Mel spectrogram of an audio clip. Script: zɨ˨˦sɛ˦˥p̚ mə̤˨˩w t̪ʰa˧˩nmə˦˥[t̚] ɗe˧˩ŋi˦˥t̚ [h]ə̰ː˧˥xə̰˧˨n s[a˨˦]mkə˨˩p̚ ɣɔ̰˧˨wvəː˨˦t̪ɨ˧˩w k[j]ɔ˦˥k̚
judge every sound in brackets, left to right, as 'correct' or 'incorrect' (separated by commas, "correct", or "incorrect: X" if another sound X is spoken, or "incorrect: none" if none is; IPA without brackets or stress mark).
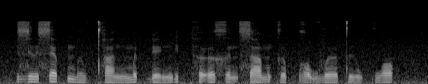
correct, correct, correct, incorrect: w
